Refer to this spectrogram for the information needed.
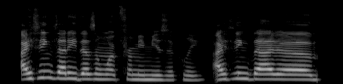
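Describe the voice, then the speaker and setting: Flat, monotone speech comes through on a very clean recording with a silent background. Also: woman. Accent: Portuguese. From Portugal, Porto. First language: Portuguese. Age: 20s. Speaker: singer-songwriter. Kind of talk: podcast interview. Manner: halting.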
